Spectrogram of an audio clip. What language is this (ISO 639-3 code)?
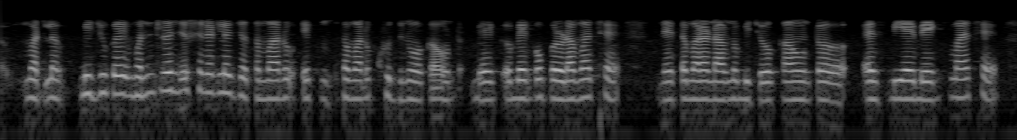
guj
